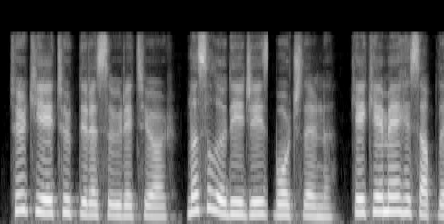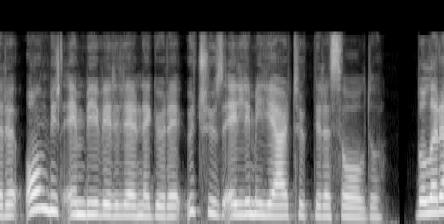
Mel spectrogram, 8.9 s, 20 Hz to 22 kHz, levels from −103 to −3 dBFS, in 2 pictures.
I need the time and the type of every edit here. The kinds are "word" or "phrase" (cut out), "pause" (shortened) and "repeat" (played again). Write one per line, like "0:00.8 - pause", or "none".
0:01.8 - pause
0:02.7 - phrase
0:03.4 - pause
0:05.0 - word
